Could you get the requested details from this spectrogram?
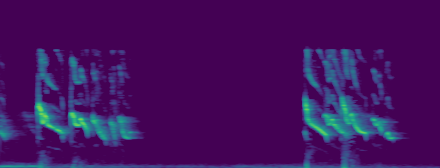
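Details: Buxtoni mountain white-eye male singing for a recording meant to stimulate lazy birds into singing: two quick bursts of thin, high, descending twitters about three seconds apart, with soft clicks and a steady low hum.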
